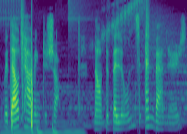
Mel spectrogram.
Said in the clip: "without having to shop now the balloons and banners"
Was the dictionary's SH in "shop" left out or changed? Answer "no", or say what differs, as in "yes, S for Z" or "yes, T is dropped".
no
